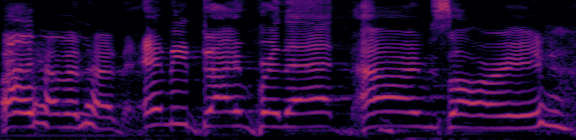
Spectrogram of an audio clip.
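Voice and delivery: high-pitched, half-laughing excuse; sheepish apology. Retold or imitated. Student excusing herself to the voice teacher, sheepish. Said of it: "And I'm like".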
